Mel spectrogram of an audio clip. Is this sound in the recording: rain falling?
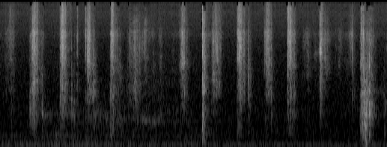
no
